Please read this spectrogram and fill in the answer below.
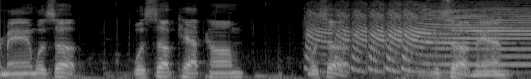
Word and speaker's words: Capcom: Capcom Cap can never say it right, bro. Capcom I always want to say con like it's a convention. Capcom, can't go wrong, bro.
